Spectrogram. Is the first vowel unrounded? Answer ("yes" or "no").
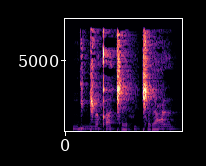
yes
